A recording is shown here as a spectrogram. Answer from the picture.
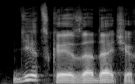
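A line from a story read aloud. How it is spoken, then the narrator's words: Snorting. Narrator (Russian): хмыкнул принц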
